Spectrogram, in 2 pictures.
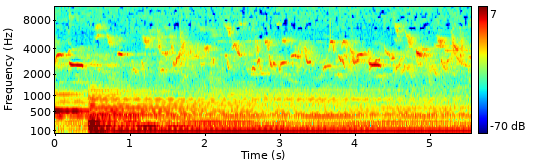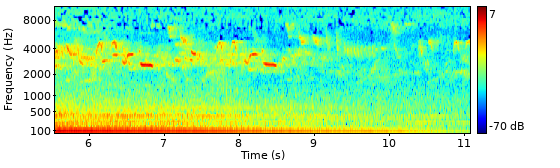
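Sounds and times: low music drone: 0:00.0 - 0:11.0
small birds chirping: 0:00.0 - 0:11.0.

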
